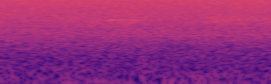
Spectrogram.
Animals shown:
forest ambience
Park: Marsh-Billings-Rockefeller National Historical Park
